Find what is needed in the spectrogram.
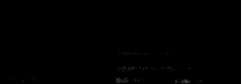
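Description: Near silence with a man's faint breathing: two soft breaths or sighs, one at the start and one just past the middle.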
